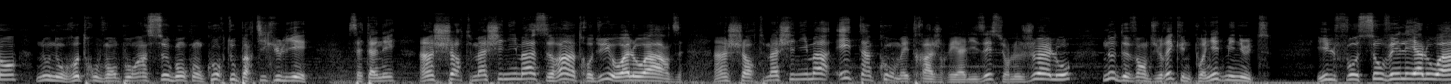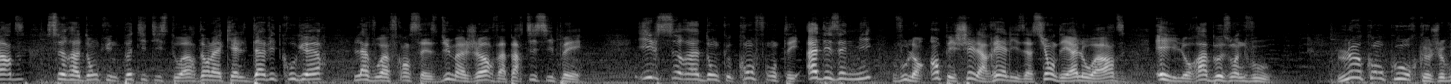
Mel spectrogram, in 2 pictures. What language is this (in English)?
French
